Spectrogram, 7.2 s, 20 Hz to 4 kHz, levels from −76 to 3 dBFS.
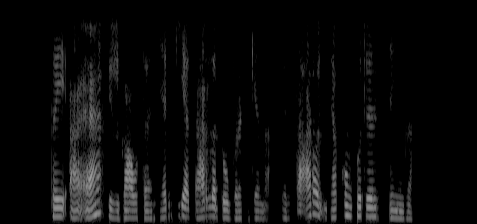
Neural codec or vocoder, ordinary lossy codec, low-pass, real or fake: none; AAC, 24 kbps; 3.6 kHz; real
